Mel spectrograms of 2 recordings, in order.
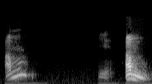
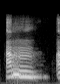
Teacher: मीम की आवाज आगे खशूम, मतलब नाक में, नेशनल पैसेज में चली जाती है। मीम में होठों का सूखा हिस्सा, ड्राई पार्ट, आपस में लाइटली मिलता है।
